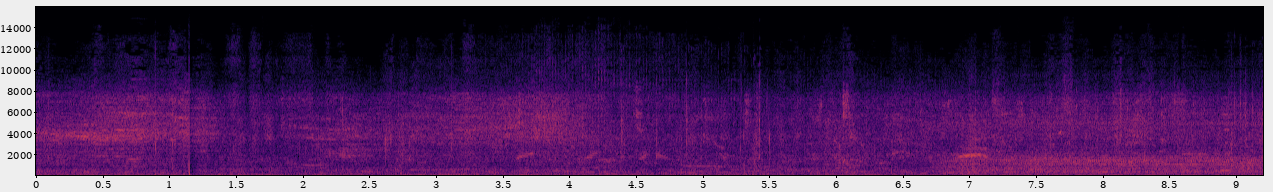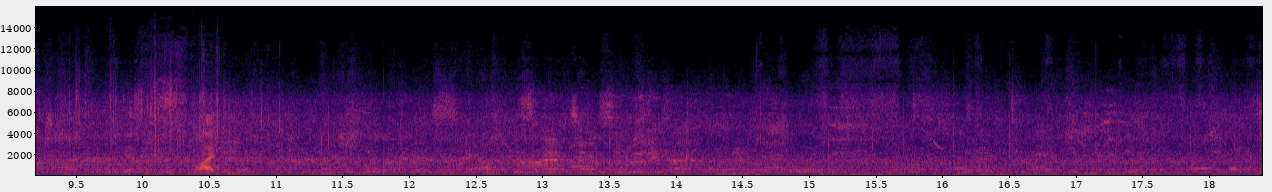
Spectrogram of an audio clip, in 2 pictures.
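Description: Footsteps tap on paving at a walking pace.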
